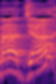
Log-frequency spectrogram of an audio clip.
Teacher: 4 আলিফ টান দিতে হবে।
